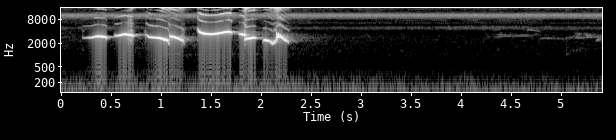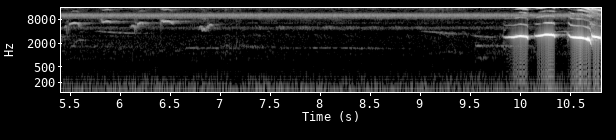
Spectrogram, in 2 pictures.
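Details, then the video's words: Oriental magpie-robin song played to provoke caged birds into singing, phone-recorded in Lampung, Indonesia, July 2022: a burst of quick, looping whistles, then a long near-silent gap, then another whistled burst at the end. "PANCINGAN SUARA KACER AGAR EMOSI"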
